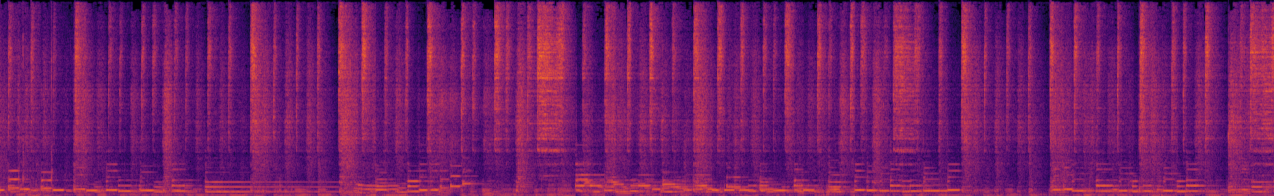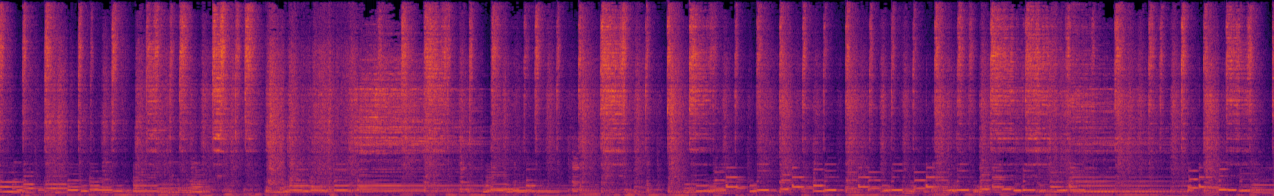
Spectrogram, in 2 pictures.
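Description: Live jazz fusion band playing an instrumental piece, with guitar, keyboard, bass and drum kit.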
